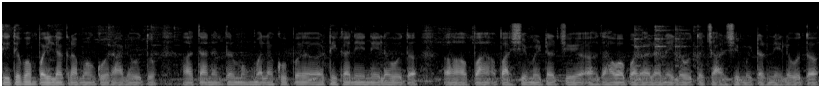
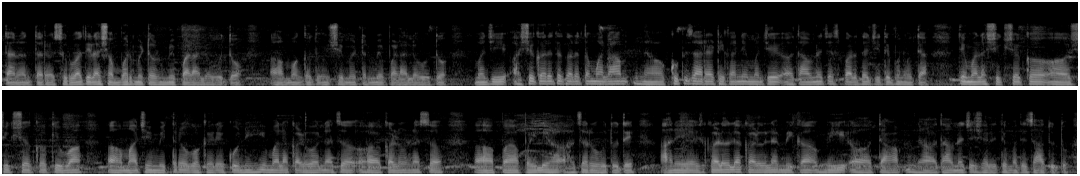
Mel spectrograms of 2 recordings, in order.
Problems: constant background noise, background conversations at intervals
